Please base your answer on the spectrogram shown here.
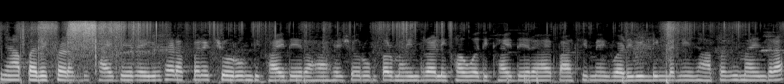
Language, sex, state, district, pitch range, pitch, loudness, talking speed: Hindi, female, Bihar, Vaishali, 190-200 Hz, 195 Hz, -17 LUFS, 290 wpm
